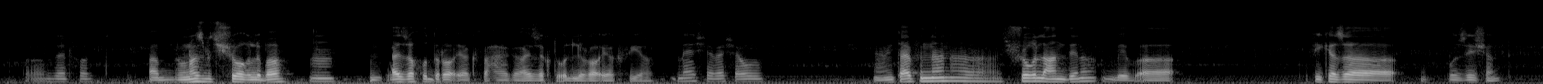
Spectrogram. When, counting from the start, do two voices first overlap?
none

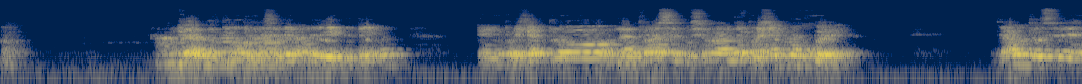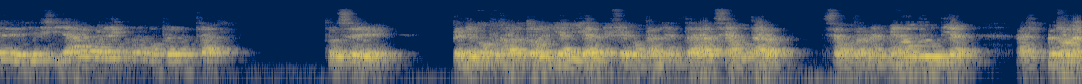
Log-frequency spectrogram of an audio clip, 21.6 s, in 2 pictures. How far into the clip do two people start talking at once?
1.8 s

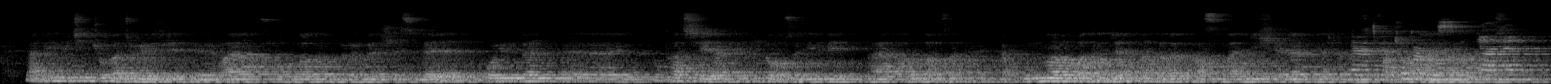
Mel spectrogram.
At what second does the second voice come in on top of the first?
13.5 s

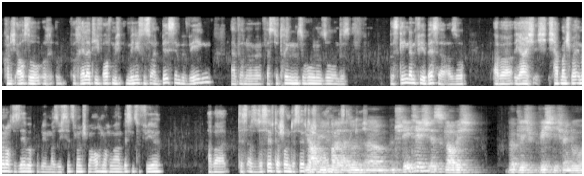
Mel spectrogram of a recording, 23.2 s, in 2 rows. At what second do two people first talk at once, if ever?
17.6 s

